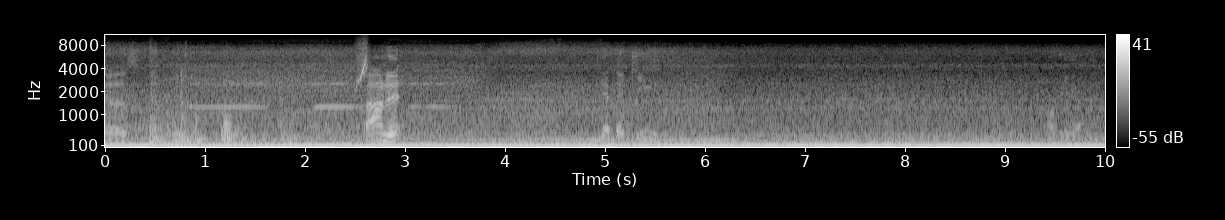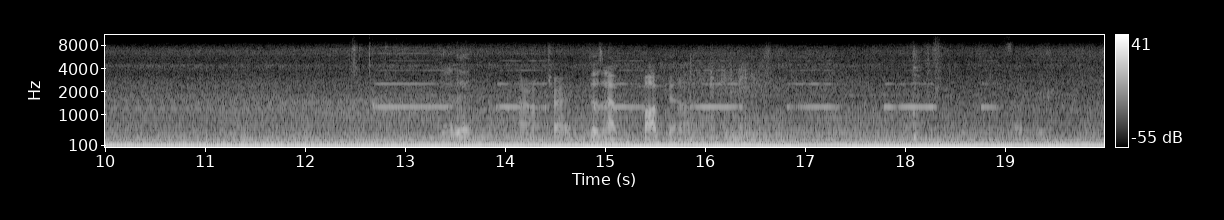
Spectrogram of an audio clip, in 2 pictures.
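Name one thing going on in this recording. A reversing alarm beeps in a steady rhythm.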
